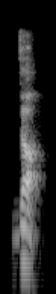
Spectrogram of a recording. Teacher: it's a mid position, and it's right in the center of the mouth. You will see that your lips hardly move. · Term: schwa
